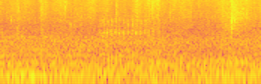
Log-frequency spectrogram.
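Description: Shetland ponies grazing close by, tearing and munching grass in a steady low crunching.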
